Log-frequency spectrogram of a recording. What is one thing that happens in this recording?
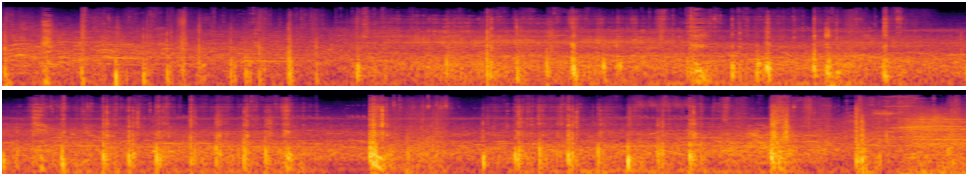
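Footsteps patter and scrape across roof tiles.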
